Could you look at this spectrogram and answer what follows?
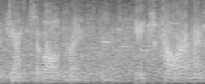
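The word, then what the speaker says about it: tour: in the oil fields is called a tower why nobody knows it is spelled tio you are this well operating in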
